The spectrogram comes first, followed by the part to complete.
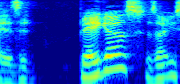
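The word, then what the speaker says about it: Begos: Is it Bagos? Is that what you said? Bagos, yeah.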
